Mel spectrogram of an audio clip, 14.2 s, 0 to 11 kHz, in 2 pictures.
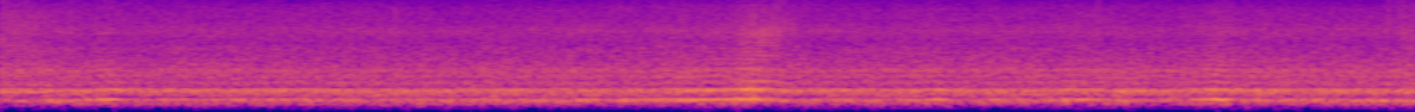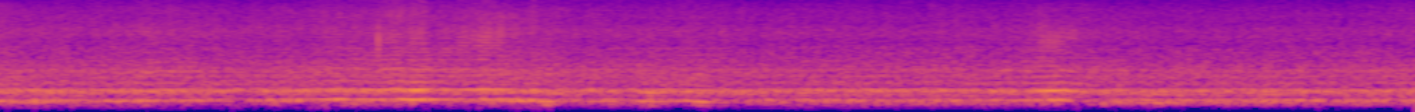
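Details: Honey bees walking into a new hive on 3/7/2013, a steady low hum with a strong drone and its overtone held throughout, swelling slightly now and then, with faint ticks and clicks above.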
